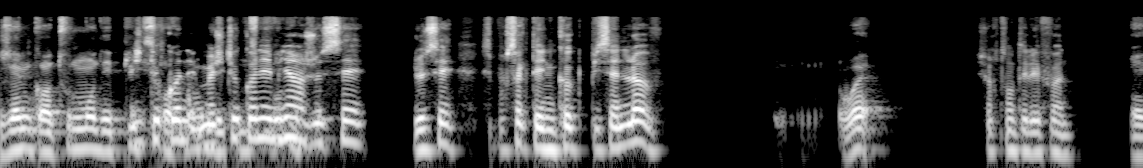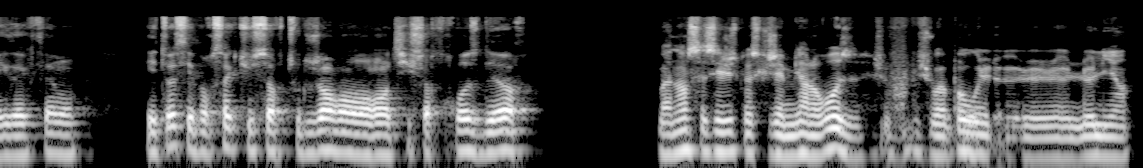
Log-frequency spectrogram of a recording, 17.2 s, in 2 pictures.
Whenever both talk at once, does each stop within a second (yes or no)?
no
